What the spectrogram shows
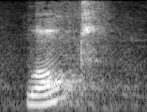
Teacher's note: One way for her to ask for an employee's opinion is simply to say his name with a rising intonation or tone.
